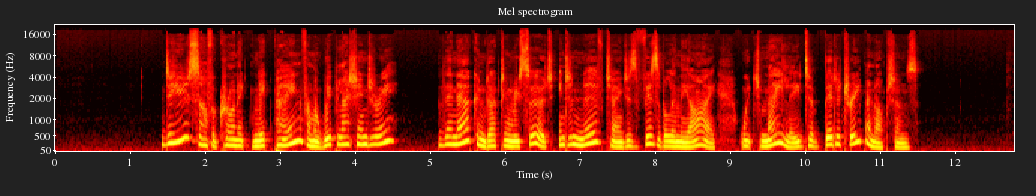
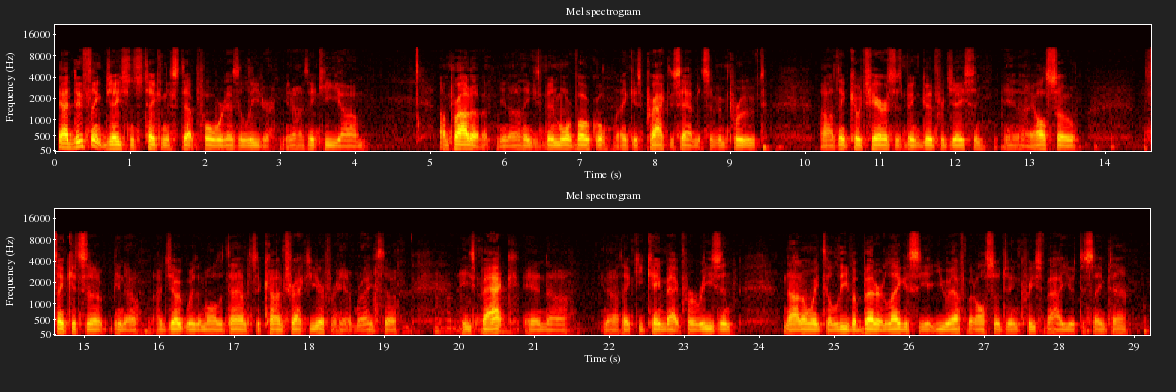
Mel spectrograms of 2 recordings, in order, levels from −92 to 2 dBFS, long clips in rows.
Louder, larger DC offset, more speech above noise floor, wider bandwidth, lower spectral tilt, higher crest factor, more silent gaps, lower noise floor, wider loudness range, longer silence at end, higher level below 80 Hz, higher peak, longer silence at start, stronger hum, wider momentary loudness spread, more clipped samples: first, -22 LUFS vs -32 LUFS; neither; first, 40 dB vs 35 dB; first, 19 kHz vs 10.5 kHz; about the same, -5.5 dB/octave vs -6 dB/octave; second, 14 dB vs 22 dB; neither; second, -61 dBFS vs -66 dBFS; about the same, 3 LU vs 5 LU; first, 1.35 s vs 0.05 s; first, -50 dBFS vs -72 dBFS; about the same, -10 dBFS vs -10 dBFS; first, 1.4 s vs 0.05 s; neither; second, 7 LU vs 15 LU; neither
